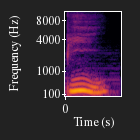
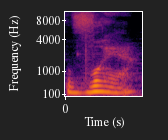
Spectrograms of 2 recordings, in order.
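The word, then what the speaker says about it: В: And what looks like B is not B, it's V. V.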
